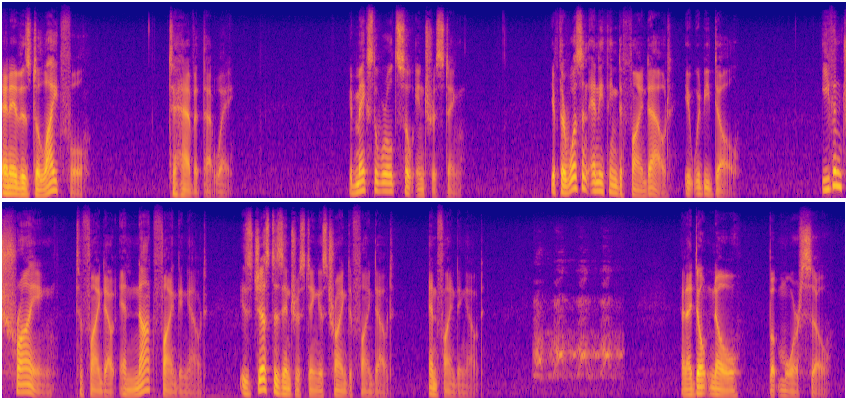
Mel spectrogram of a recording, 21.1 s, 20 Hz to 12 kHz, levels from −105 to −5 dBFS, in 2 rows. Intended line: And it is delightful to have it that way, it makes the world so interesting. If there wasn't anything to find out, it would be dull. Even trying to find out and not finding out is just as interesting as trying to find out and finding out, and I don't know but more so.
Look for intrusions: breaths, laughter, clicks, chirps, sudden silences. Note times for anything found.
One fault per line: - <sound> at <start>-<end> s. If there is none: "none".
- bark at 17.2-18.3 s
